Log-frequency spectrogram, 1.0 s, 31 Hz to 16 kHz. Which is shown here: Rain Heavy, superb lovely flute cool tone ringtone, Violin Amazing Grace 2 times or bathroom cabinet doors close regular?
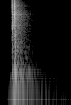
bathroom cabinet doors close regular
